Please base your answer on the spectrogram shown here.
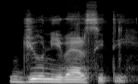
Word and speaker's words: university: una computadora a University si bien este sustantivo textualmente Inicia con una vocal cuando la pronunciamos Inicia con un sonido consonántico University Entonces lo acompaña el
